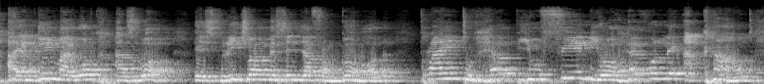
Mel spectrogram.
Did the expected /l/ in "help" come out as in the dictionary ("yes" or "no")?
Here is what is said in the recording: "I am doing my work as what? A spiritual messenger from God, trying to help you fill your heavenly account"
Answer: yes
